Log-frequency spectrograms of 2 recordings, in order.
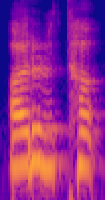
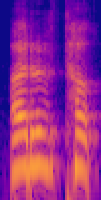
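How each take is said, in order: First: The r sound is clearly pronounced in the word. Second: The same.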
